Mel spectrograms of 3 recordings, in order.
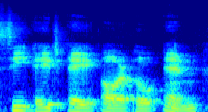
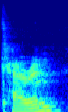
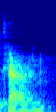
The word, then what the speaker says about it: Charon: pronounce the name it's c-h-a-r-o-n but i think based on like kind of the pronunciations of other greek names in mythology it wouldn't be like cheiron or charon it would be like karen so make that what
